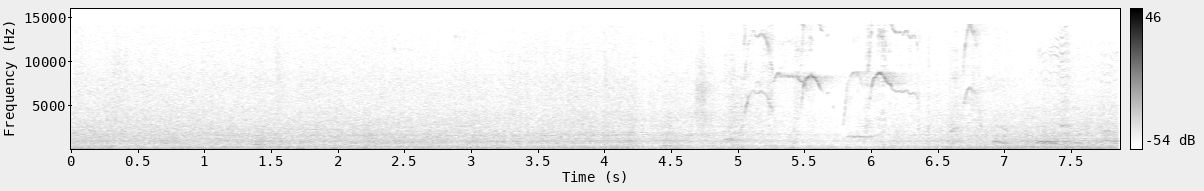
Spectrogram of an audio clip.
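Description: Monkeys scramble and rustle through the branches of trees.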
